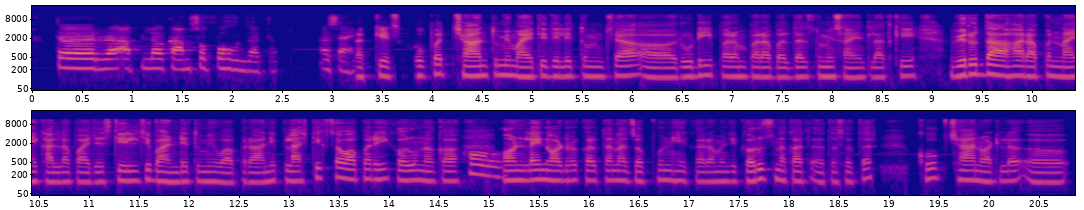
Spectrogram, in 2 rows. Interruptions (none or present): none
